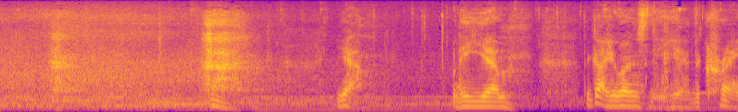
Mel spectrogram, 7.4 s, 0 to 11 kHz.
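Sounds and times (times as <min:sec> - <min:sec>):
car passing by: 0:00.0 - 0:05.0
outdoor road noise: 0:00.0 - 0:07.3
speech: 0:03.4 - 0:03.8, 0:04.5 - 0:05.2, 0:05.8 - 0:07.3.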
